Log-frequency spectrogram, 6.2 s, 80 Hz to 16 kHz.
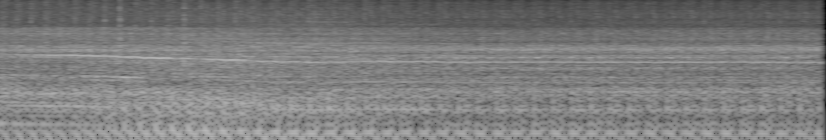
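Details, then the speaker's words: Mercedes CLS55 (M113K) with long-tube headers: sharp ticking at about 3.5 per second over a rough idle, crisp and puffy, from the passenger-side exhaust; the cheap kit manifold gaskets blew apart; fix is factory gaskets. "what we could see is it's coming from the exhaust it's coming from the pasture side and what it is is the gaskets are blown apart"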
